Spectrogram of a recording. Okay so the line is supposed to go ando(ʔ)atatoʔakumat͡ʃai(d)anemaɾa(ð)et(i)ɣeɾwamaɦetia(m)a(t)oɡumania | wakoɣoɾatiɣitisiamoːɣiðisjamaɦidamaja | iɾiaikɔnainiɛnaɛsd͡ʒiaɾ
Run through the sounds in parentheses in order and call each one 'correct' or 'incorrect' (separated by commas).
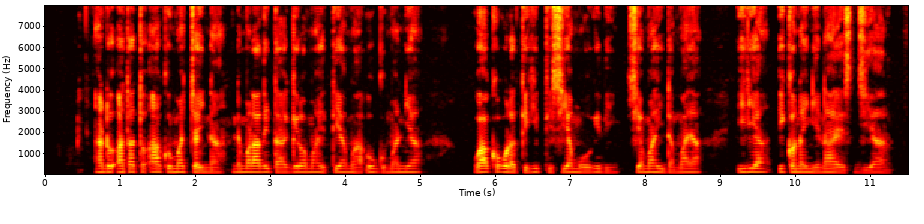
correct, incorrect, correct, incorrect, correct, incorrect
